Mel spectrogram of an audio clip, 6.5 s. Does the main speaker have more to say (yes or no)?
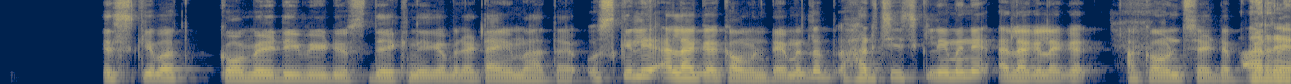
no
